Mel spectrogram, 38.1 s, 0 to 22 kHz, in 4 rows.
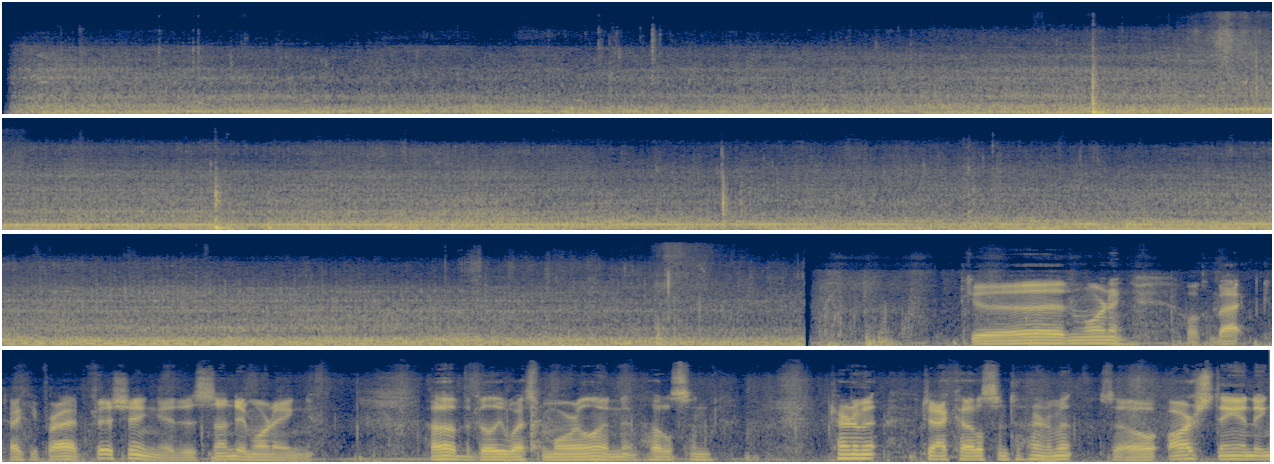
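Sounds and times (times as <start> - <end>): boat motor running: 0.0 - 25.1
low hum: 0.0 - 34.9.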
